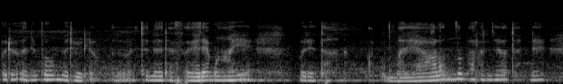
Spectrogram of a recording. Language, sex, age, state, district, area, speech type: Malayalam, female, 18-30, Kerala, Idukki, rural, spontaneous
